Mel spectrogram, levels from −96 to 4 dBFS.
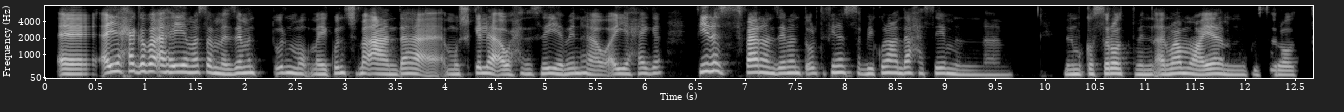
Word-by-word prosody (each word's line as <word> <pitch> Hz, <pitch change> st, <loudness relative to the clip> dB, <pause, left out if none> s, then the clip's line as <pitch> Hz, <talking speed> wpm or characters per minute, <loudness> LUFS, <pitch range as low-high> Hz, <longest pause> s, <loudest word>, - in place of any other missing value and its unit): آآ 200 Hz, 0 st, +6 dB, 0.2 s
أي 275 Hz, +6 st, +6 dB
حاجة 315 Hz, 0 st, +2 dB
بقى 290 Hz, -3 st, +4 dB
هي 280 Hz, +1 st, +4 dB
مثلًا 265 Hz, 0 st, 0 dB
م 205 Hz, -4 st, +1 dB
زي 230 Hz, -, 0 dB
ما 245 Hz, -, +2 dB
أنت 245 Hz, -, -2 dB
بتقول 240 Hz, +3 st, -3 dB
م 205 Hz, -4 st, -3 dB
ما 195 Hz, -, -2 dB
يكونش 230 Hz, +3 st, -2 dB
بقى 210 Hz, -2 st, +4 dB
عندها 200 Hz, +2 st, -1 dB
مشكلة 220 Hz, +4 st, -1 dB
أو 185 Hz, +1 st, +2 dB
حساسية 205 Hz, +2 st, -3 dB
منها 215 Hz, -3 st, -2 dB
أو 170 Hz, -, -7 dB
أي 205 Hz, 0 st, -1 dB
حاجة، 225 Hz, +4 st, -6 dB, 0.3 s
في 295 Hz, +2 st, +4 dB
ناس 320 Hz, 0 st, -1 dB
فعلًا 260 Hz, -2 st, +5 dB
زي 225 Hz, +1 st, -1 dB
ما 240 Hz, -, +1 dB
أنت 240 Hz, -2 st, -3 dB
قُلت، 220 Hz, -1 st, -8 dB
في 260 Hz, -, -2 dB
ناس 260 Hz, -3 st, -2 dB
بيكون 210 Hz, +4 st, -2 dB
عندها 240 Hz, -1 st, +1 dB
حساسية 225 Hz, -1 st, -5 dB
من 175 Hz, -5 st, -4 dB, 0.8 s
من 190 Hz, -, -2 dB
المكسرات 210 Hz, +2 st, 0 dB
من 185 Hz, 0 st, -2 dB
أنواع 200 Hz, +4 st, +1 dB
معيّنة 205 Hz, -1 st, +2 dB
من 185 Hz, -, -1 dB
المكسرات. 170 Hz, 0 st, -7 dB
215 Hz, 205 wpm, -25 LUFS, 195-240 Hz, 0.8 s, آآ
